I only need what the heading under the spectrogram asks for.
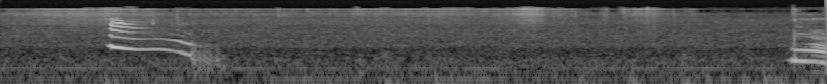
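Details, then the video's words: Basenji, a barkless dog breed, giving a meow-like greeting indoors: a loud descending harmonic yowl falling over half a second, then a second rising-falling cry at the end, with a steady low hum and owner praise nearby. "Basenjis Meowing. My Dogs Rarely Bark, But They Meow Pretty Often."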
